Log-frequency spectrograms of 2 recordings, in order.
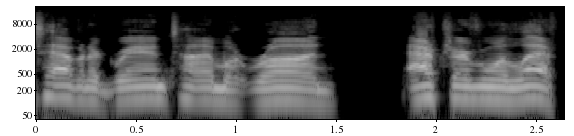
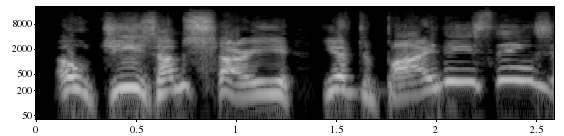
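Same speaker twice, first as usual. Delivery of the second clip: higher-pitched, startled apology; flustered apology; 6 semitones higher, 4 dB louder than usual. Retold or imitated. Actor learns the banner cost money, flustered apology. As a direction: blurt it out, suddenly sorry.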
